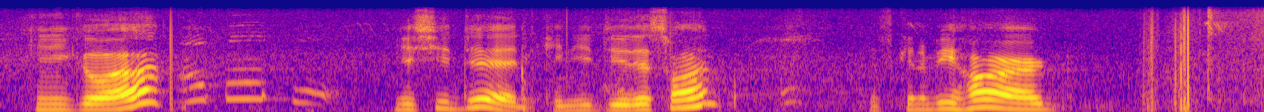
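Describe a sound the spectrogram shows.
A small child calls out in a high, sing-song voice close by.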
